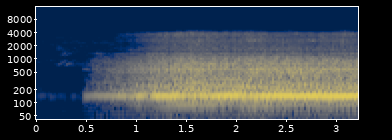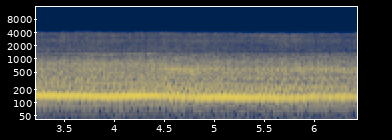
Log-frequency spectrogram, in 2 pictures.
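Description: A heavy truck engine rises in after a brief silence, then settles into a loud, steady, droning rumble as it drives along a highway, the only vehicle on it for miles, with no voices.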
